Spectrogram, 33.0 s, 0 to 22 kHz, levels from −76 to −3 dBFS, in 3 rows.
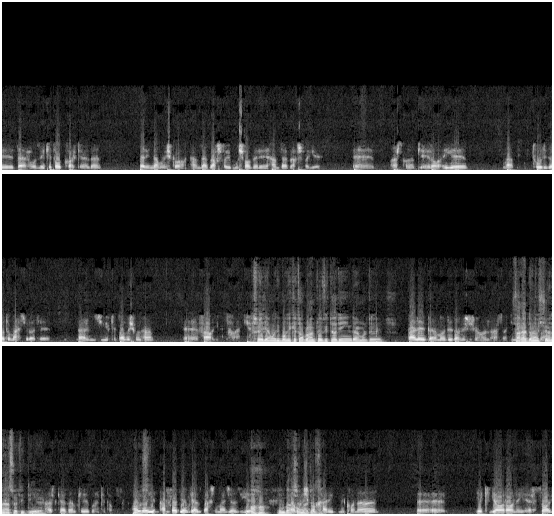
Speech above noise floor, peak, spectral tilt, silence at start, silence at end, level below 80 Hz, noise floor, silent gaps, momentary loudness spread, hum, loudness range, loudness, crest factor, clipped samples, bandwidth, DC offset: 32 dB; -4 dBFS; -6 dB/octave; 0 s; 0 s; -32 dBFS; -49 dBFS; none; 13 LU; none; 5 LU; -18 LUFS; 12 dB; under 0.1%; 11.5 kHz; under 0.1%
